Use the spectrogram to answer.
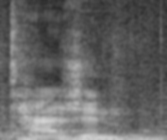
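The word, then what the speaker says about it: Tajín: Sure, it's pronounced and spelt tajin, but it's orange like saffron, so we might use this.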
